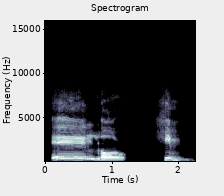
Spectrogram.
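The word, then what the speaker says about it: אלהים: mem ini memsopit ya Ini memsopit dia jadi bacanya eloim Ya jadi bacanya dia e loim artinya allah ya Bapak Ibu ya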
